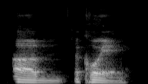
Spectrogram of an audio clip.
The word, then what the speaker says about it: Okoye: How do you say her name? – Okoye. She's Okoye, actually the first Dormilaje we ever see on screen, though, in Civil War.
